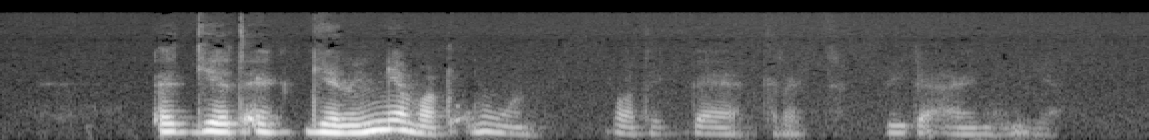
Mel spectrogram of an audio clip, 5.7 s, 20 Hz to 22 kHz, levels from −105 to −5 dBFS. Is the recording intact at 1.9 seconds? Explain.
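Yes, the audio is intact at 1.9 seconds: any shift in level around 2 seconds comes from the talker moving relative to the microphone, and the steady background is ordinary room noise, neither of them a fault of the system.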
